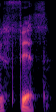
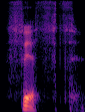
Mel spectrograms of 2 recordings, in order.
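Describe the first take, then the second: First: Fifth said as "fith"; simplified pronunciation. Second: Fifth with both F and TH sounded; fifth, every consonant articulated; fully pronounced F. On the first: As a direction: skip the middle F in fifth. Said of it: "Just say fifth and you're good". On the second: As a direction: sound out the middle F in fifth before the TH. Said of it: "You don't have to try to pronounce it". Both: Shown as a demonstration.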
